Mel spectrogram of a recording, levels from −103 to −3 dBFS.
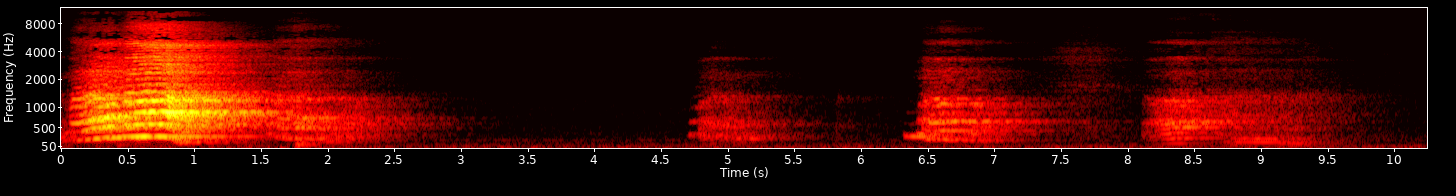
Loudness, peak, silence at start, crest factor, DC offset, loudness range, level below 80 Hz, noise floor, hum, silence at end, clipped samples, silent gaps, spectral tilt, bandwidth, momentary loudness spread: -28 LUFS; -12 dBFS; 0.05 s; 26 dB; under 0.1%; 27 LU; -86 dBFS; -85 dBFS; none; 1.8 s; under 0.1%; none; -2.5 dB/octave; 10.5 kHz; 28 LU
